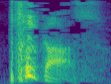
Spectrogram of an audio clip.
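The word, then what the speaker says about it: Ptukos (πτωχός): And you are ptukos. That's how it's said. Ptukos. How do you say P-T-U? Ptu. Like you're spitting.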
